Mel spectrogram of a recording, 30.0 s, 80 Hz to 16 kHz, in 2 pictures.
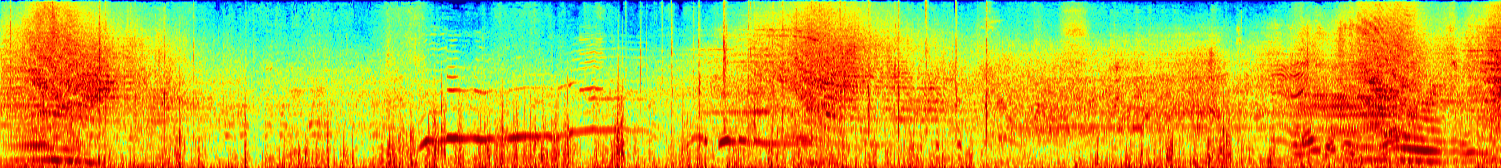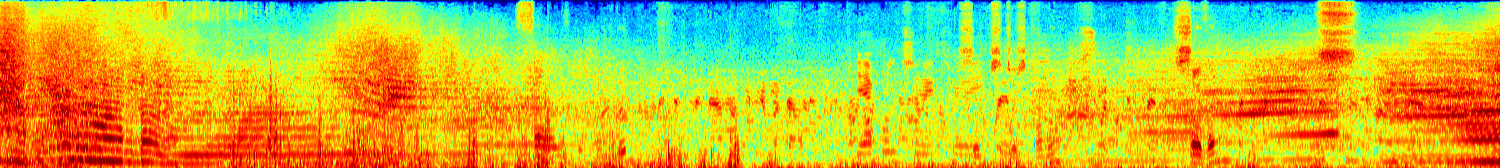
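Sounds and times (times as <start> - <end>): racing cars passing at speed: 0.0 - 30.0.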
